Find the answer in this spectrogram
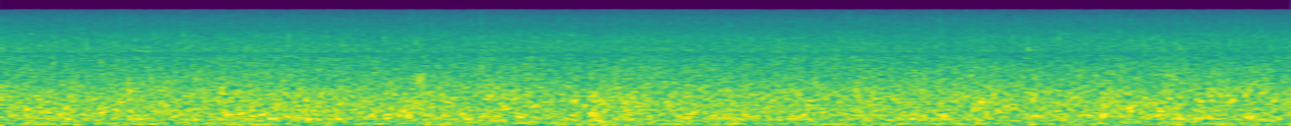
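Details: Steady rushing of a stream fills the recording, with no animal voices heard.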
